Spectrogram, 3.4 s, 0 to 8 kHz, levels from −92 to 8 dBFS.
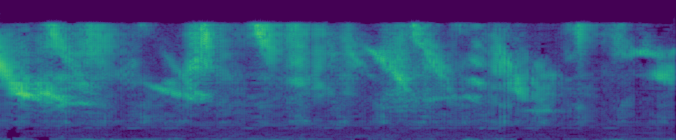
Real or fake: fake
